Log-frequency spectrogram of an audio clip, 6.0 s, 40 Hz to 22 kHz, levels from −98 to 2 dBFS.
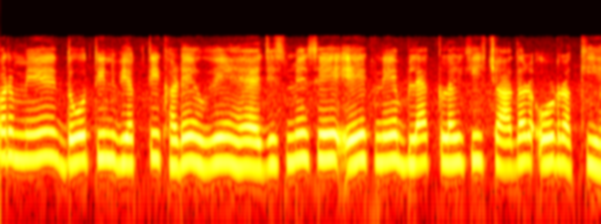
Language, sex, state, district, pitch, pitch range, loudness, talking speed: Hindi, female, Uttar Pradesh, Shamli, 230 Hz, 220-250 Hz, -14 LUFS, 180 wpm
